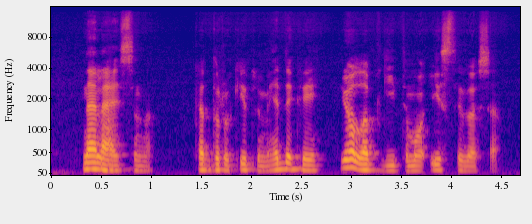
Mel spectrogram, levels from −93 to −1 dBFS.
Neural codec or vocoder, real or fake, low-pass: vocoder, 44.1 kHz, 128 mel bands, Pupu-Vocoder; fake; 14.4 kHz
